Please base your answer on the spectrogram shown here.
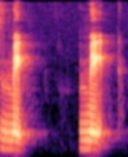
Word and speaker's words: make: And then make, you didn't hear that k, it was just make.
